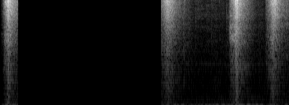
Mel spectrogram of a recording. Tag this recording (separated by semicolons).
hits; percussion; world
